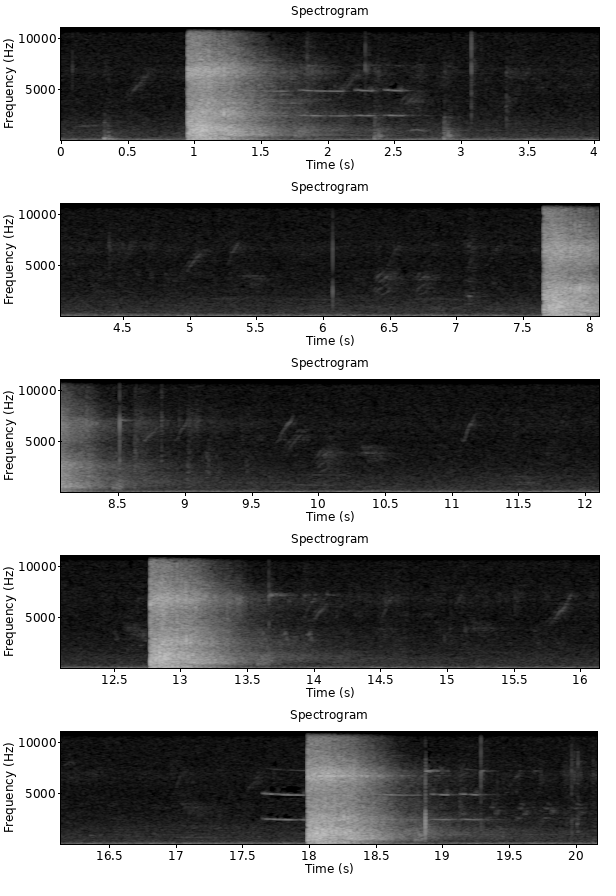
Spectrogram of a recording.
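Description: A pistol fires single loud shots, each ringing out briefly outdoors.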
